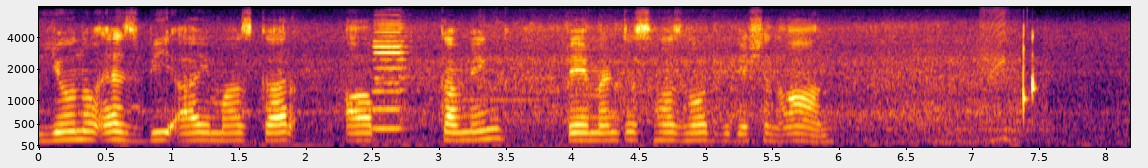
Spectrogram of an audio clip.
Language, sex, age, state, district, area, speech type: Kashmiri, other, 18-30, Jammu and Kashmir, Kupwara, rural, read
